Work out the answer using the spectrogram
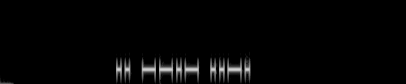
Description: Morse code, heard as a keyed tone, about 28 wpm, 700 Hz. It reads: IQF
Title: USA Call Sign Postfixes - 3 Letters 28wpm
